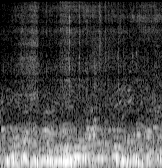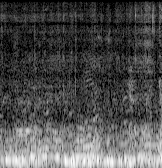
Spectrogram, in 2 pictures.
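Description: Indistinct speech at a moderate level over a steady low background rumble.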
